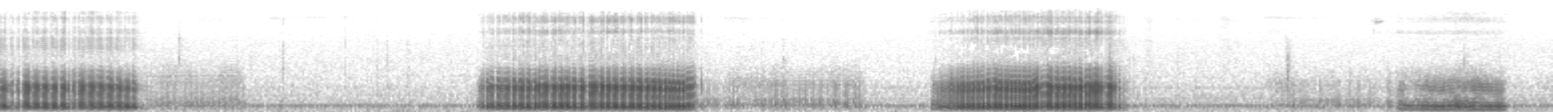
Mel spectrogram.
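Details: Chihuahua puppy asleep beside her mother, snoring loudly like a piglet: three long, rasping, droning snores, each lasting about two seconds and spaced roughly four seconds apart, with quieter breathing between them and a shorter fourth snore at the end.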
